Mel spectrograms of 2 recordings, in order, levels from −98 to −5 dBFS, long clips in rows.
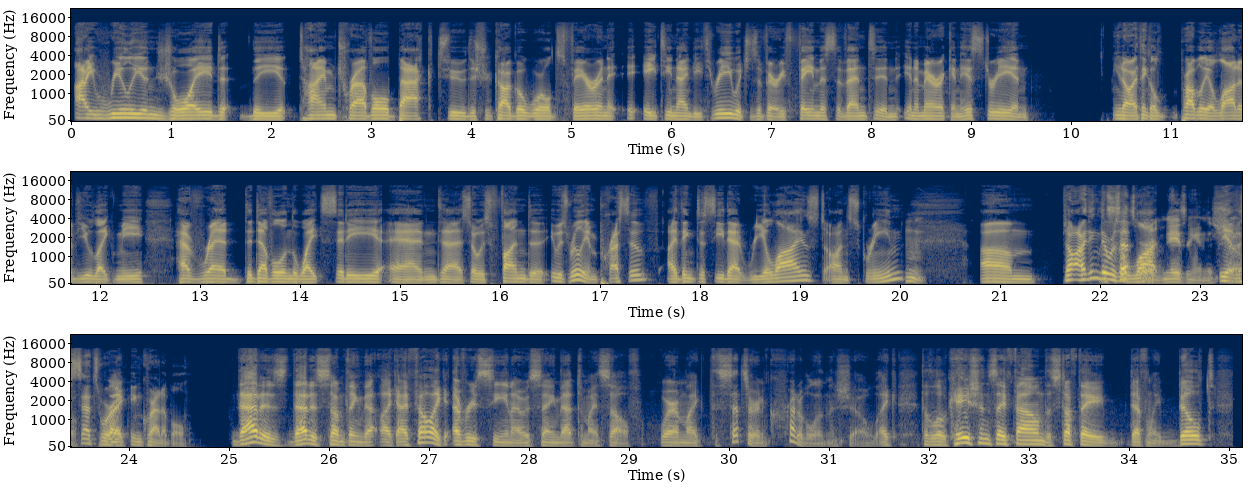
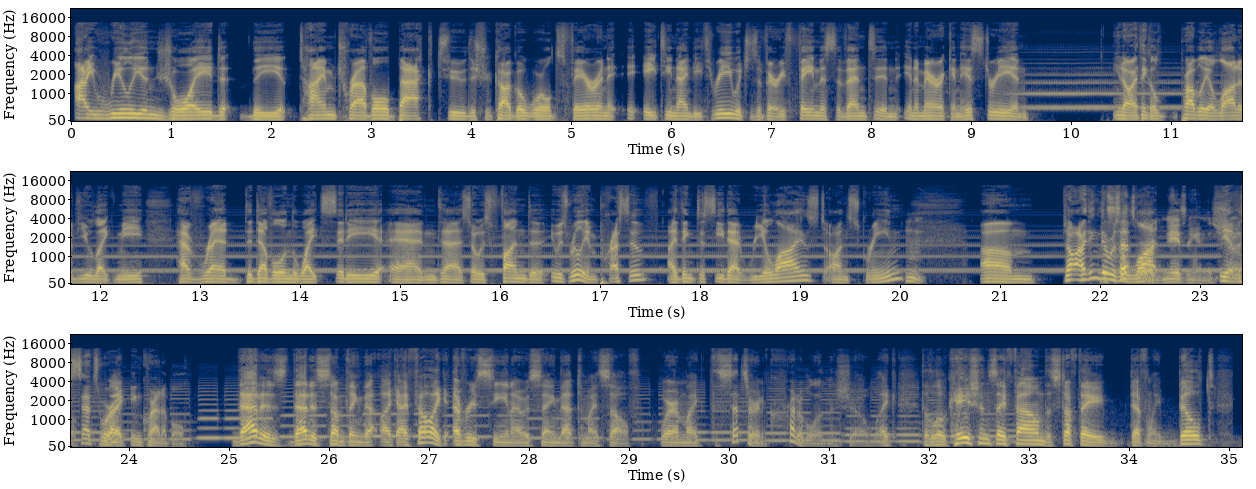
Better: first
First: none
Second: background music; noticeable; from 9.5 s on; 15 dB below the speech

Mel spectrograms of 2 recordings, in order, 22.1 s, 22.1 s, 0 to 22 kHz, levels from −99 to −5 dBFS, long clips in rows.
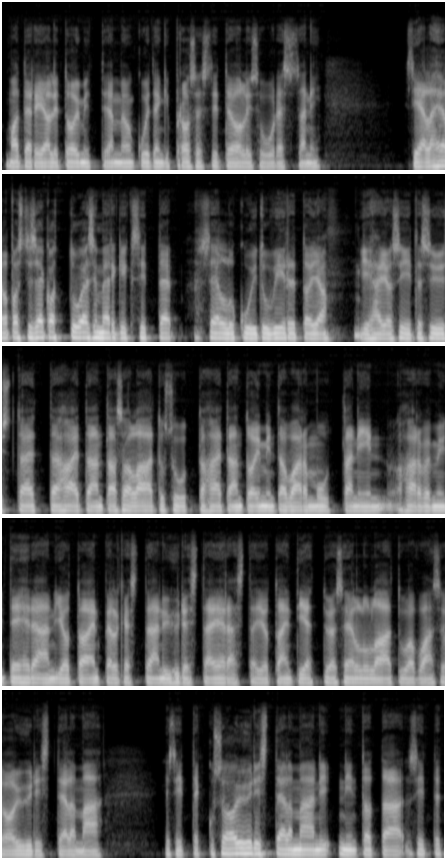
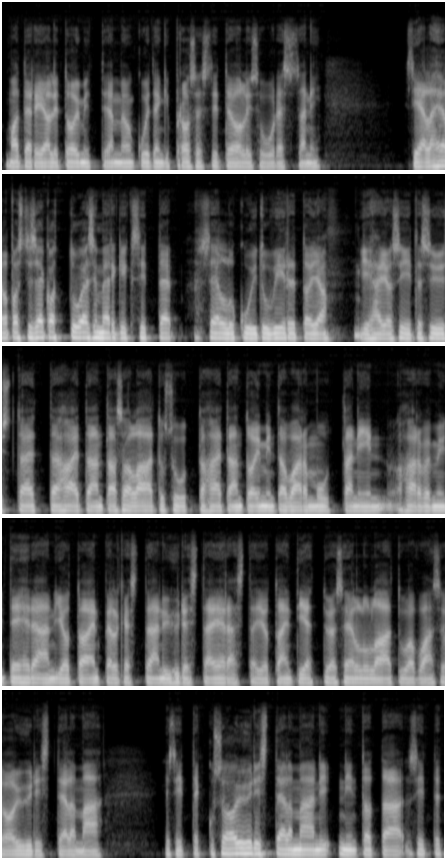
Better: neither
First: none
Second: none

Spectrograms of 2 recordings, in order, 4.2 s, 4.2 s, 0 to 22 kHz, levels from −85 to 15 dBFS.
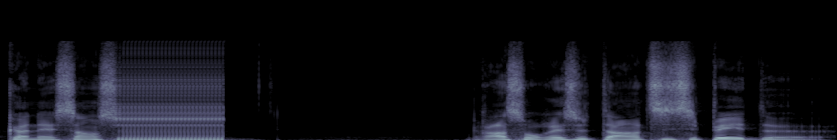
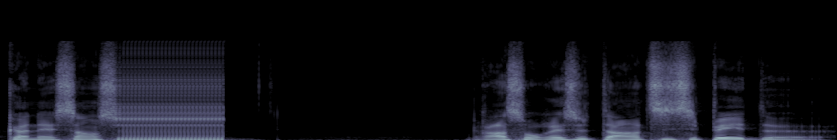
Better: neither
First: audio freezing; at 0.5 s for 0.5 s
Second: audio freezing; at 0.5 s for 0.5 s

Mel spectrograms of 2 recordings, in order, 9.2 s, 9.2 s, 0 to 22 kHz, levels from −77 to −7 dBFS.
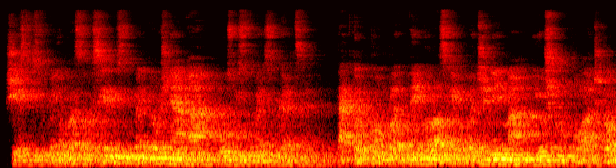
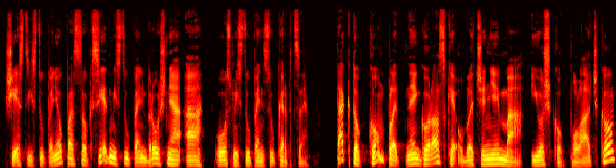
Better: second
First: off-mic speech; far // room echo; strong; dies away in 2.7 s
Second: none

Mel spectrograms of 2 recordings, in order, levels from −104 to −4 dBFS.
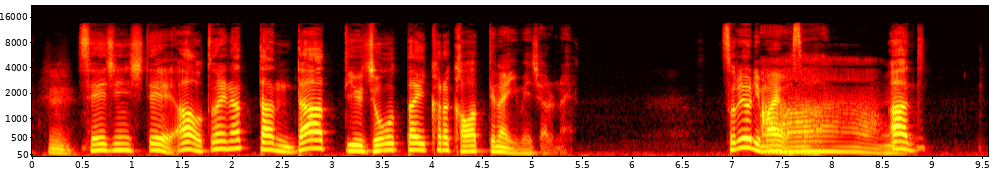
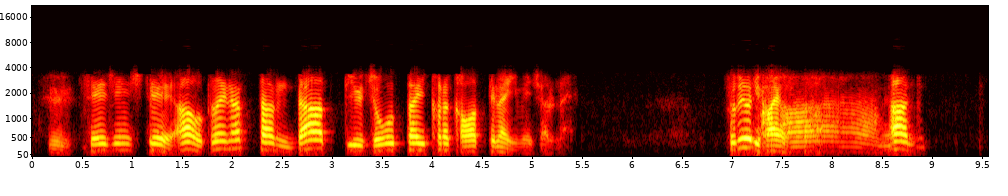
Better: first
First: none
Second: phone-call audio; poor line; nothing above 3 kHz

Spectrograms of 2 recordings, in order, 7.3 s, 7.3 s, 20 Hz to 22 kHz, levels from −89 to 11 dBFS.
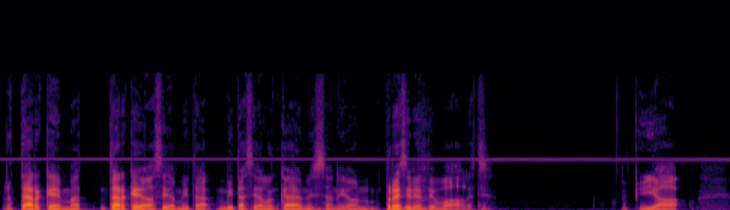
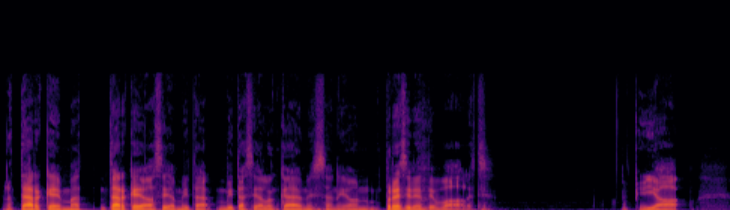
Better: second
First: high-pitched whine; faint; throughout; 5.5 kHz, 30 dB below the speech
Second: none

